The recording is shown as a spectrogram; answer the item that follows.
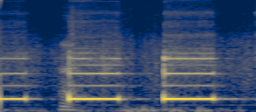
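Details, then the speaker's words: Training AED during first-aid class: after rhythm analysis announces shock needed and charging, repeated steady electronic beeps signal charged shock ready; everyone stand clear before pressing the flashing shock button. "제세동 필요합니다. 충전 중. 충전 중 하면 다시 가슴 압박 하셔야"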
